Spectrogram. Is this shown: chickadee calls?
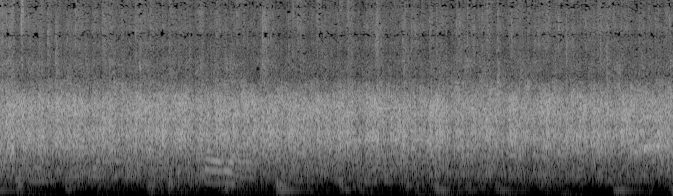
no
